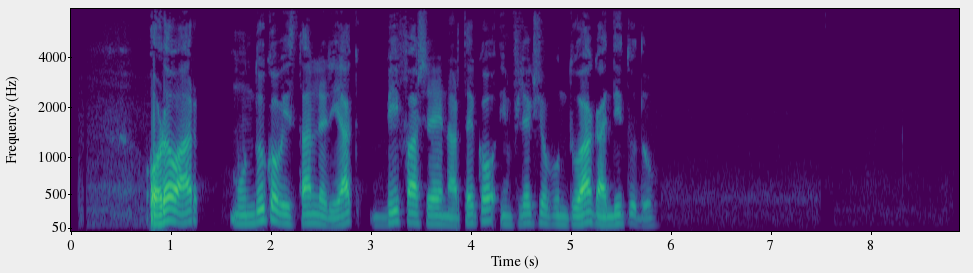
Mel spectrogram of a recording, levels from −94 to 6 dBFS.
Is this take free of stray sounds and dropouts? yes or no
yes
